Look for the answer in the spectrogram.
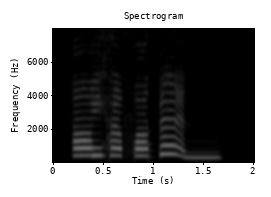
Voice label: english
